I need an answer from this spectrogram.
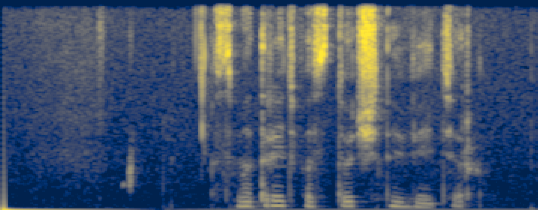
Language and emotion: Russian, neutral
